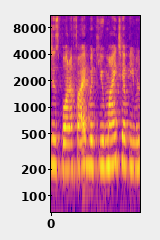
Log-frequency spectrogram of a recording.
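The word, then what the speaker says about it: bona fide: is sometimes I would say like the best pronunciation is Bonafide but you might hear people pronouncing it bonafed which is sometimes strange but it's fine if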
